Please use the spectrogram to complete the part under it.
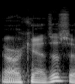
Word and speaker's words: Arkansas: Learned how to say the proper pronunciation of the Arkansas River. – Arkansas, yeah.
